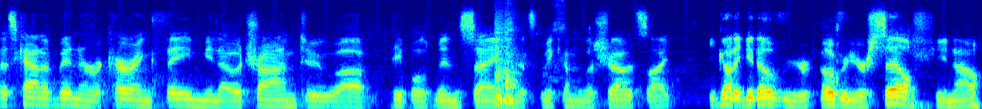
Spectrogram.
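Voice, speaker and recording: Very fast, hardly pausing speech from a medium-pitched man with a Southern accent and fairly even intonation, over music in the background. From US South. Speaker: podcast host. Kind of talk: interview.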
